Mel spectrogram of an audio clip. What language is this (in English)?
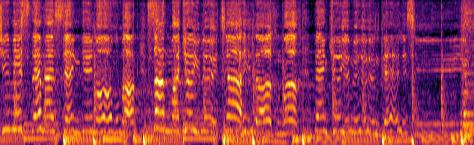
Turkish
